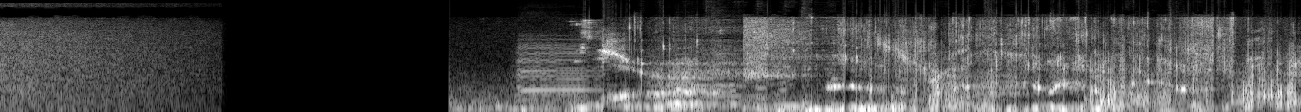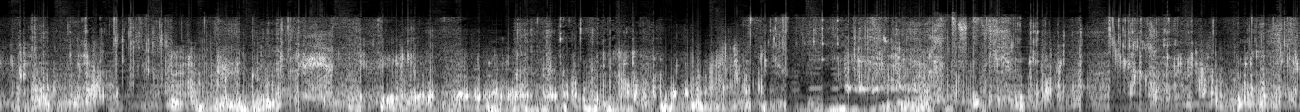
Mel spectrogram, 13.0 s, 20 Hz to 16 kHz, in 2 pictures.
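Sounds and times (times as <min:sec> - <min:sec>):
wet chewing and mouth sounds: 0:03.0 - 0:13.0.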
